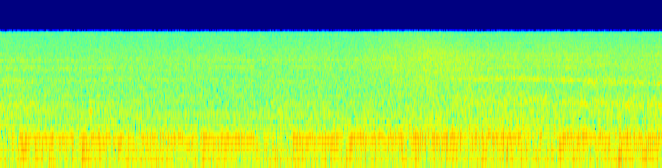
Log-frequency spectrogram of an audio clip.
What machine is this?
slide rail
